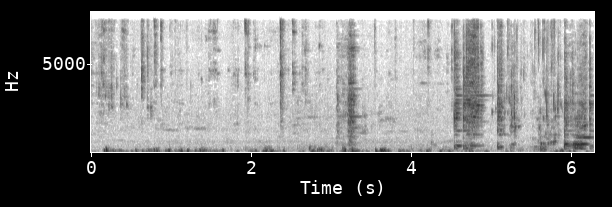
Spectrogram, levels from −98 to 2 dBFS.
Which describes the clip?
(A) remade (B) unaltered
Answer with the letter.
B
